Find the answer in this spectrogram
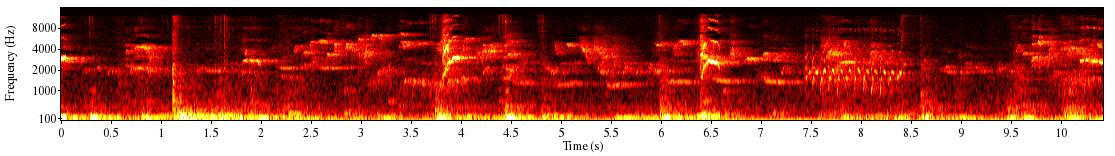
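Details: Slavujar canary kept in a cage in Austria, born 2011, sings clear whistled notes, downslurs and a buzzy rolling trill near the end, phrases changing every second or two, over a low background hum.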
